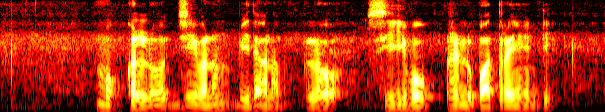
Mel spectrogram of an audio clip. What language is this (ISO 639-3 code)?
tel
